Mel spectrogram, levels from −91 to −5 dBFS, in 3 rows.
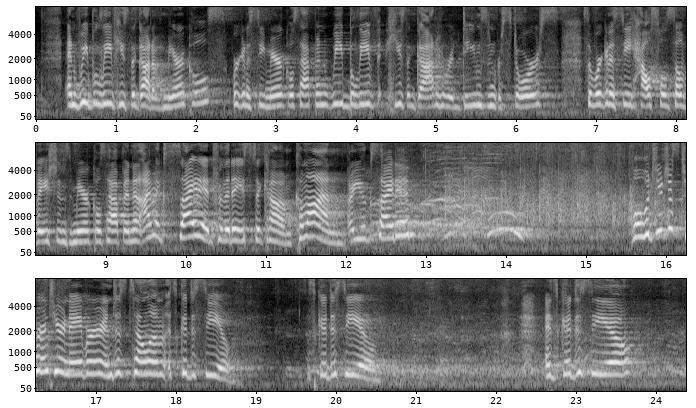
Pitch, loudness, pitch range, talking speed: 290 Hz, -21 LUFS, 260-360 Hz, 180 wpm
